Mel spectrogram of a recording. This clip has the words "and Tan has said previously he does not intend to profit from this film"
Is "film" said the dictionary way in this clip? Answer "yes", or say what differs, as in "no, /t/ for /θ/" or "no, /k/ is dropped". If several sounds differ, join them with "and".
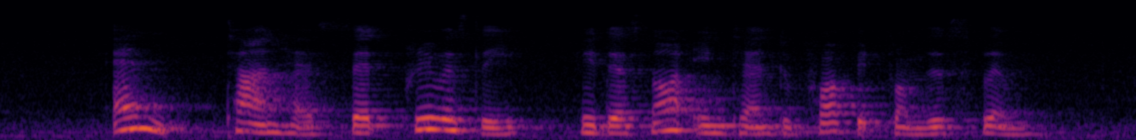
no, /l/ is dropped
